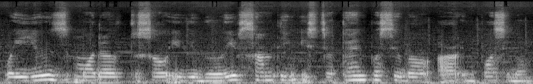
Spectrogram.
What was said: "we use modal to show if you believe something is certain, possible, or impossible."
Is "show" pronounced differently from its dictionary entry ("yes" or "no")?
yes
